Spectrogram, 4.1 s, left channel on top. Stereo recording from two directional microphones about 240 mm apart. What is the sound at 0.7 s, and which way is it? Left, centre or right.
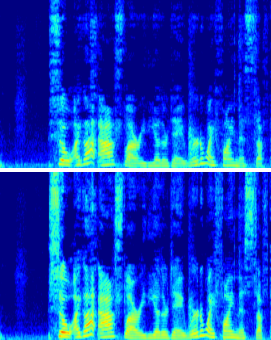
A woman's voice, right.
